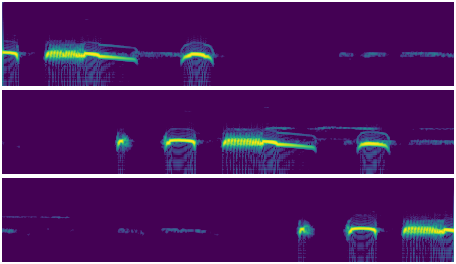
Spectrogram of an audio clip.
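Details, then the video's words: Spotted dove cooing, used to stimulate other doves into cooing: loud, low, hollow coo phrases of several notes, each with a downward-bending ending, repeated in bursts separated by pauses of about three seconds, with soft quieter coos between. "tiếng cu gáy kích bổi nhanh nổi hiệu quả"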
